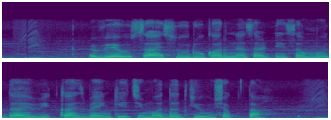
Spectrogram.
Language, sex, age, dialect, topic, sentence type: Marathi, female, 18-24, Varhadi, banking, statement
